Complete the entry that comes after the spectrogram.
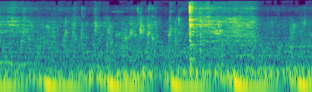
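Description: Meat curry stirred in a pot over a wood fire, with a spoon scraping and sloshing through thick gravy in a steady rhythm over a low bubbling simmer, close and continuous.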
